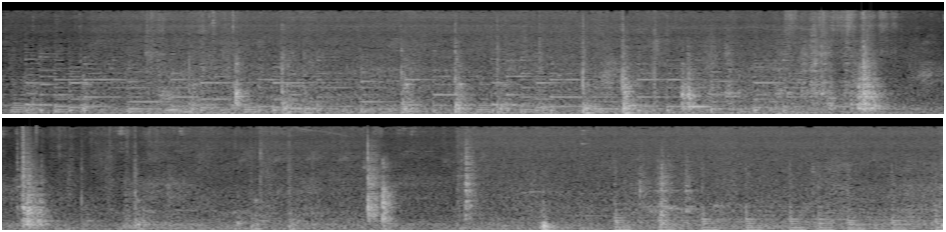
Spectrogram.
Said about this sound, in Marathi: तर मध्यम गॅसवर मस्त शेकून घ्यायची थालीपीठं सर्व.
